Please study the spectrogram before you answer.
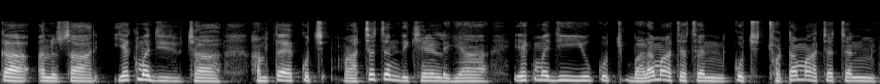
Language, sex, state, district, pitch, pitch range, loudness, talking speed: Kumaoni, male, Uttarakhand, Uttarkashi, 170 Hz, 155-190 Hz, -17 LUFS, 175 wpm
